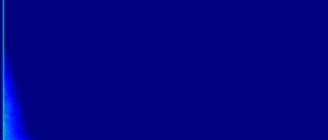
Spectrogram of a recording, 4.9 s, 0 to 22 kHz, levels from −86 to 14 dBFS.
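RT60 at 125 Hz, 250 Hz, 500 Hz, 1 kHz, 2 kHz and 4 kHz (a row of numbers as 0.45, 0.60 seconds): 1.2, 1.1, 1.0, 0.90, 0.80, 0.75 seconds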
